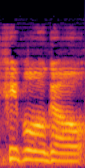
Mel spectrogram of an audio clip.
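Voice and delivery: ordinary talk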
